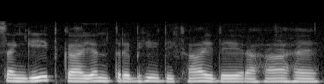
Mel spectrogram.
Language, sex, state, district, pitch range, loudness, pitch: Hindi, male, Jharkhand, Ranchi, 135-150 Hz, -14 LUFS, 145 Hz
